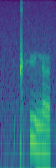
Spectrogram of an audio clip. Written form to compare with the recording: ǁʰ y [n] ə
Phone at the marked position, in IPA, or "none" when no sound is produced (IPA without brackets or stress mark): n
